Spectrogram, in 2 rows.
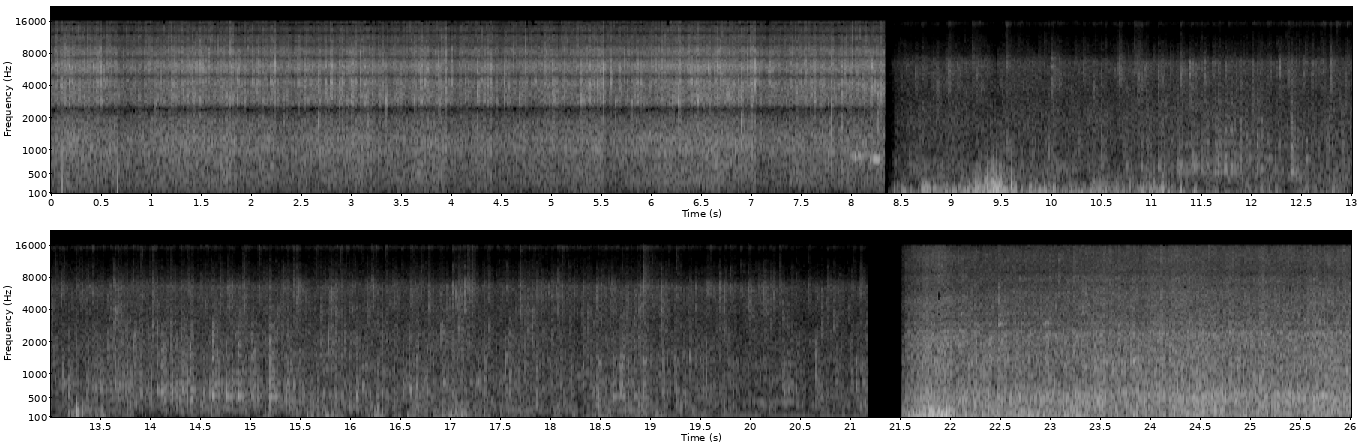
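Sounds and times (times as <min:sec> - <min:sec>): rain falling: 0:00.0 - 0:26.0
water running along ground: 0:00.0 - 0:26.0
raindrop hits: 0:08.0 - 0:26.0.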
